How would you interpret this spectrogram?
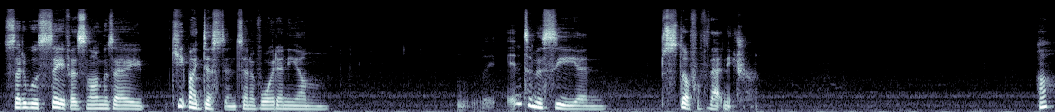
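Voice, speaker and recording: Man acting as a hesitant, gentle young zombie. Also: medium pitch, close to an everyday voice. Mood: awkward, hesitant. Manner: halting, stammering, sighing. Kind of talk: intimate audio roleplay acting.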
